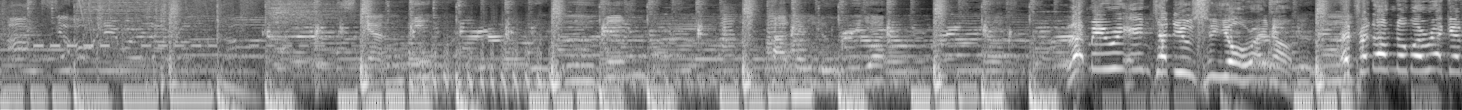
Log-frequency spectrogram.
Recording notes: PHOENIX LOUNGE FEVER SATURDAYS MARCH 9TH.2019 LIVE AUDIO. VIRGINIA BEACH.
